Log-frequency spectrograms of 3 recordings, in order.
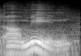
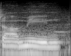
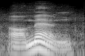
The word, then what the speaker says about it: amen: And the way it's written is with the eta, the long E. So it's always been pronounced amīn. In the Greek, in the Orthodox churches, it's pronounced amīn.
